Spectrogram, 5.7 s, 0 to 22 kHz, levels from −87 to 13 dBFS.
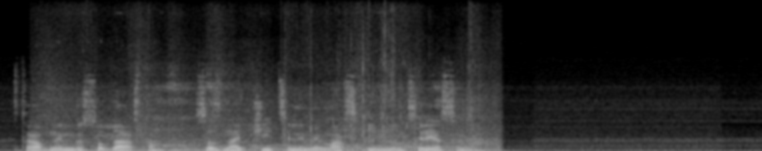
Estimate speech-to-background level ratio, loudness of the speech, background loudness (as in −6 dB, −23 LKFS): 11.0 dB, −19.0 LKFS, −30.0 LKFS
